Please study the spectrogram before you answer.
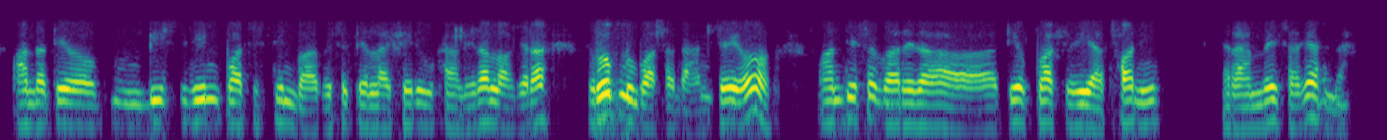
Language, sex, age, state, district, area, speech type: Nepali, male, 18-30, West Bengal, Kalimpong, rural, conversation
